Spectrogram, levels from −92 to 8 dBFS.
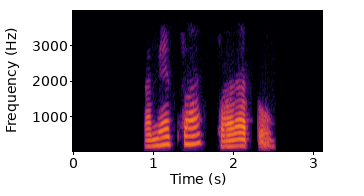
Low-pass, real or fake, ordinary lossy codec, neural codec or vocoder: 3.6 kHz; fake; MP3, 32 kbps; vocoder, 22.05 kHz, 80 mel bands, WaveNeXt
